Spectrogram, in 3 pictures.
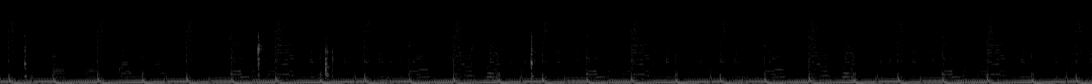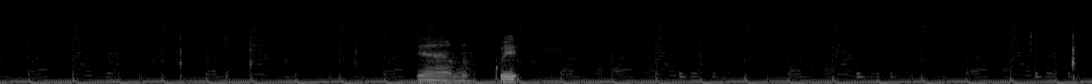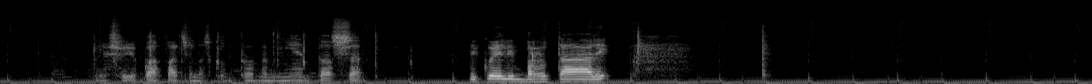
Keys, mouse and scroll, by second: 2.3 ctrl+click, 4.5 ctrl+click, 4.9 space, 6.9 click, 7.9 click, 8.9 click, 10.3 click, 11.5 click, 12.3 space, 15.7 ctrl+click, 16.6 ctrl+click, 18.4 click, 19.2 click, 20.4 click, 21.3 space, 22.0-22.3 scroll down 1, 23.0 space, 23.3-23.7 scroll up 1, 23.7 scroll down 1, 23.7 space, 24.0-24.3 scroll up 1, 24.3-24.6 scroll down 1, 24.6 space, 24.9 scroll up 1, 25.1-25.9 scroll down 1, 25.6 space, 25.9-26.6 scroll up 1, 28.0 ctrl+click, 29.1 click, 30.8 click, 31.8 click.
